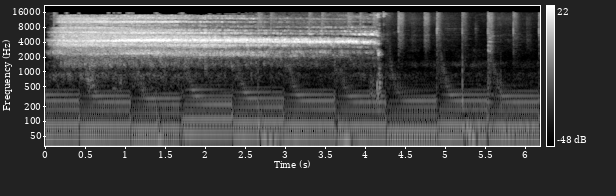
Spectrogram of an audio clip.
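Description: A long draw on a vape tank fired by a Lotus LE80 box mod: a steady hiss of air and vapour pulled through the atomizer, lasting about four seconds and cutting off sharply. Background music plays underneath.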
